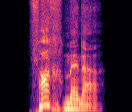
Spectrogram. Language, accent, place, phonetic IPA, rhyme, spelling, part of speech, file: German, Germany, Berlin, [ˈfaxˌmɛnɐ], -axmɛnɐ, Fachmänner, noun, De-Fachmänner.ogg
- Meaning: nominative/accusative/genitive plural of Fachmann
